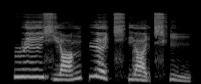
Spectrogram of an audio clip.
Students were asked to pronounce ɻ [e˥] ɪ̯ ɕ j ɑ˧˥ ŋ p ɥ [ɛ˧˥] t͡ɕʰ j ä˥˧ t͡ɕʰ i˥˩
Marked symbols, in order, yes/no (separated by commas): yes, no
